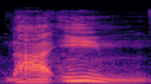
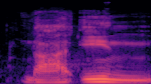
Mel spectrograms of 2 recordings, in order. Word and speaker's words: 나인: 예수께서 나인이라고 하실 제자와 우리가 하니이 나인이라는 말은 원래 이제 어 히브리어로는 나임 이렇게 발음이 나는데 이제 헬라어로 발음을 하니까 나인 이렇게 발음이 돼요.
